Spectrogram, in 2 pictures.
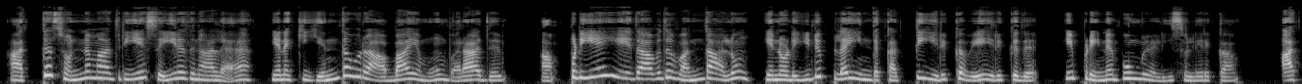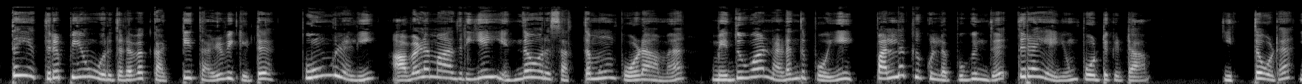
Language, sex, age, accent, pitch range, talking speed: Tamil, female, 20-39, native, 195-275 Hz, 95 wpm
